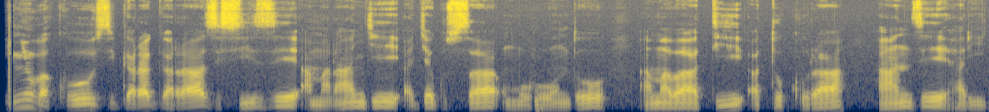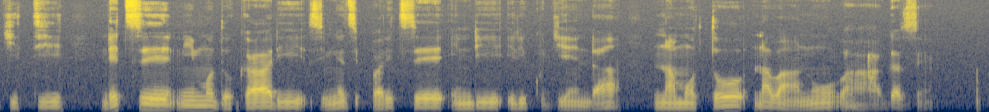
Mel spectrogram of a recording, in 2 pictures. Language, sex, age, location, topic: Kinyarwanda, male, 25-35, Kigali, health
